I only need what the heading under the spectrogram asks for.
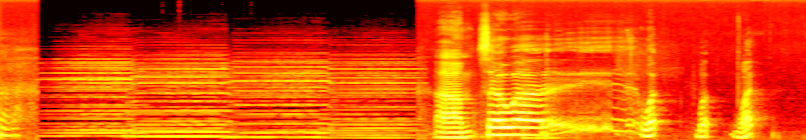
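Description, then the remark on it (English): A female cat makes drawn-out, wavering cries, then breaks into a loud burst of sharp chirps and short meows, excited chatter as she goes after a fly. “Well, my vicious killer cat, decided that she wanted to go all medieval on a fly.”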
